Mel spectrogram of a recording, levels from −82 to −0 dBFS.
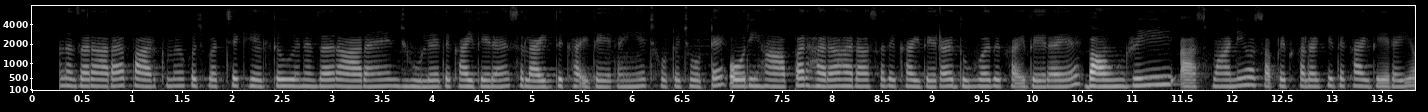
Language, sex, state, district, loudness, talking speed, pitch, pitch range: Hindi, female, Bihar, Saharsa, -35 LUFS, 220 wpm, 225 Hz, 220-235 Hz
